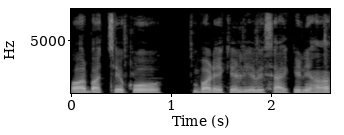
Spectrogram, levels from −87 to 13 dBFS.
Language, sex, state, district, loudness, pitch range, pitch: Hindi, male, Bihar, Jahanabad, -25 LUFS, 130-135 Hz, 135 Hz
